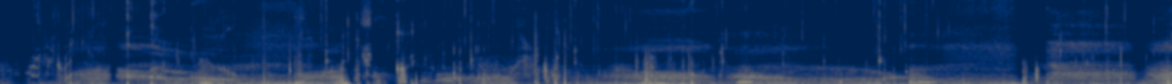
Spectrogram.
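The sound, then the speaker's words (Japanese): Wet ear-sucking and licking mouth sounds, a continuous stream of soft squishy smacks and slurps with faint breathy whispers mixed in. “お耳をしゃぶられるの気持ちよさそうですね。”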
